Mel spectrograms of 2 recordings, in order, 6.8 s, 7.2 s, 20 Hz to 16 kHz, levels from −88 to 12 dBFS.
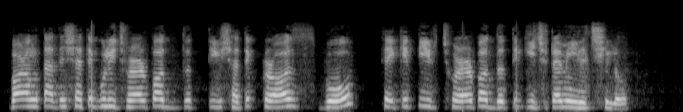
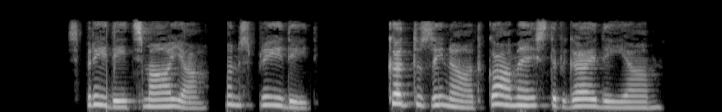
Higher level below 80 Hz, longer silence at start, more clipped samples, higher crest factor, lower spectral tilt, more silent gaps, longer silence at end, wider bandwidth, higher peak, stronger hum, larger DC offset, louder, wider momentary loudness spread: about the same, -60 dBFS vs -60 dBFS; second, 0.1 s vs 0.7 s; neither; second, 14 dB vs 20 dB; first, -5 dB/octave vs -3.5 dB/octave; second, none vs 2.09-2.25 s, 3.19-3.88 s; about the same, 0.55 s vs 0.6 s; second, 7.4 kHz vs 8.4 kHz; second, -4 dBFS vs 0 dBFS; neither; neither; first, -17 LUFS vs -20 LUFS; second, 8 LU vs 12 LU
